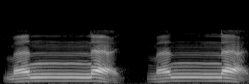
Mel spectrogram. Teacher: النون مشددة في كلمة مناع، هذه تغني مقدار حركتين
